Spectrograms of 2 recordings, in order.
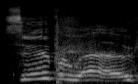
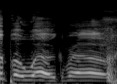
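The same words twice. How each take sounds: First: Slow, high stoner drawl; mocking surfer voice. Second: High, loud stoner surfer; surfer dude voice. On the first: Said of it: "I love, uh, the mocking voice". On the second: Retold or imitated. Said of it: "sounds like a skater dude slash surfer dude".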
